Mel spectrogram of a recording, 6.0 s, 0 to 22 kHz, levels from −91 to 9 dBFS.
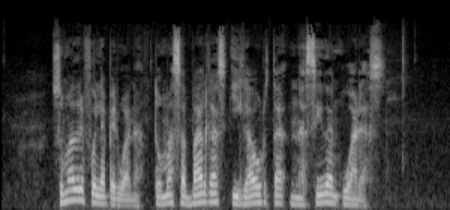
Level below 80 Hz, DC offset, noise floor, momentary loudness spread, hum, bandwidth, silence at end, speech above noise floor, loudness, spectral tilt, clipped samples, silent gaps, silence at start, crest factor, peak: -58 dBFS; under 0.1%; -59 dBFS; 8 LU; none; 14 kHz; 0.9 s; 40 dB; -19 LUFS; -4 dB/octave; under 0.1%; none; 0.7 s; 18 dB; -4 dBFS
